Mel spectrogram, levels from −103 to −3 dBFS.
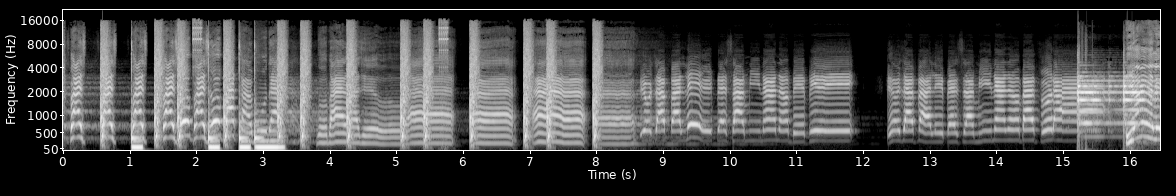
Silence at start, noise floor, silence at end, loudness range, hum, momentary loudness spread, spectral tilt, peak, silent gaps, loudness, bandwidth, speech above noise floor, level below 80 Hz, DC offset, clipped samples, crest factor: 0 s; -70 dBFS; 0 s; 11 LU; none; 15 LU; -3 dB/octave; 0 dBFS; none; -15 LUFS; 17 kHz; 56 dB; -42 dBFS; under 0.1%; under 0.1%; 16 dB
